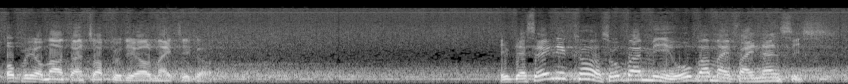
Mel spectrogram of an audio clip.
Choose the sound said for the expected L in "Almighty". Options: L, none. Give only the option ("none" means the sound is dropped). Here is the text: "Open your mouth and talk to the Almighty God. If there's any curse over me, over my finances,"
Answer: L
